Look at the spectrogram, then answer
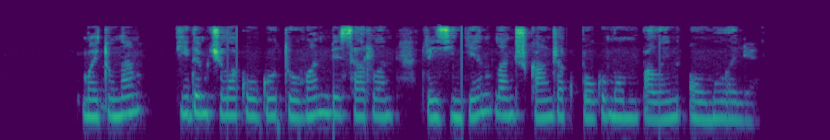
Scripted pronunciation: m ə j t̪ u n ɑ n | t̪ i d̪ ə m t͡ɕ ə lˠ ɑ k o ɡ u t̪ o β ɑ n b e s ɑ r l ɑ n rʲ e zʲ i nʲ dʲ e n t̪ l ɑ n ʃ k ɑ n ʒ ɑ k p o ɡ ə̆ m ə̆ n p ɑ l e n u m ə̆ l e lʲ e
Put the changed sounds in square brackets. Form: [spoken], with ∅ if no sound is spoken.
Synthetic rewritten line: m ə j t̪ u n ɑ [m] | t̪ i d̪ ə m t͡ɕ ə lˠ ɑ k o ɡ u t̪ [u] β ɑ n b e s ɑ r l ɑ n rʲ e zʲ i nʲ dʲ e n t̪ l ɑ n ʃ k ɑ n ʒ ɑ k p o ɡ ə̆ m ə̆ [m] p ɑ l e n [o] m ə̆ l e lʲ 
